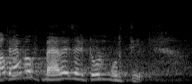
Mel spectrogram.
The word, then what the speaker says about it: Murty: Yeah, at the time of marriage, I told Murty, T-H-Y always gives the sound th. T-Y gives th. And so, my surname will be T-Y because it's nearer to the correct pronunciation.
